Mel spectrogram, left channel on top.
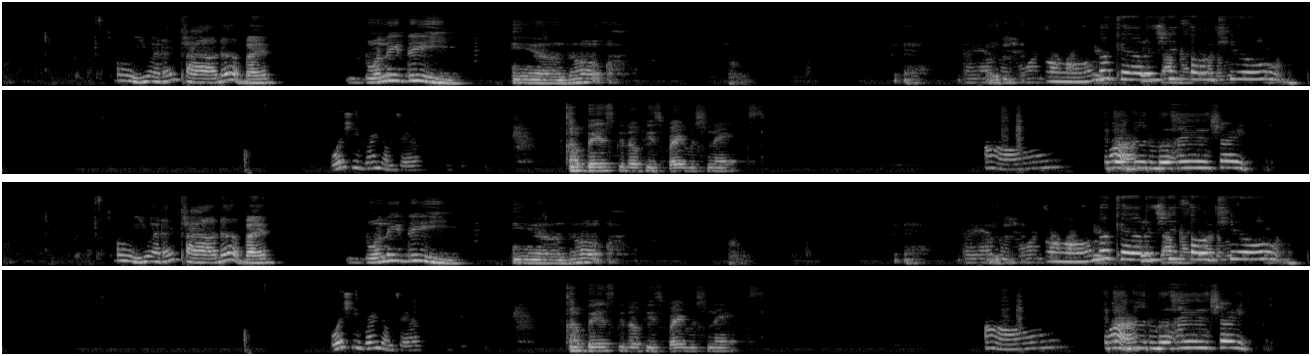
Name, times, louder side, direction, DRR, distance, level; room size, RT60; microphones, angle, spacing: voice 1, 1.1-2.7 7.3-7.5 10.4-12.9 24.1-25.8, right 1 dB, 20° right, 1.0 m, -26 dB
voice 2, 3.4-4.6 5.1-6.2 8.9-9.2 9.8-10.2 18.2-18.4 18.7-20.4, left 1 dB, 30° left, 0.6 m, -28 dB
voice 3, 9.6-11.0 11.4-12.2 12.6-12.8 16.4-17.3 22.9-23.7 24.1-24.5, right 3 dB, 40° right, 1.4 m, -33 dB
3.0 x 2.5 x 2.2 m
head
